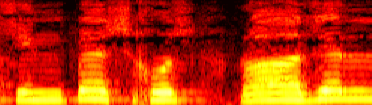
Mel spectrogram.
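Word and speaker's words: خسر: খুস খ সিন পেশ খুস র জের রি খুসরি খুসরি অকফ করলে কি হবে খুসর খুসর পাতলা হবে ইন্নাল ইনসানালাফি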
